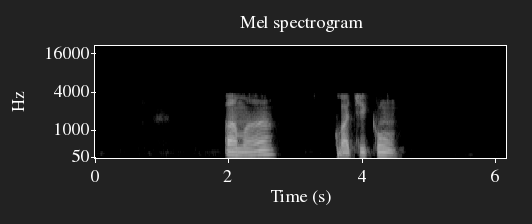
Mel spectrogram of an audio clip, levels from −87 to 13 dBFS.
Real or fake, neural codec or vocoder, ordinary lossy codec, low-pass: real; none; Opus, 24 kbps; 3.6 kHz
